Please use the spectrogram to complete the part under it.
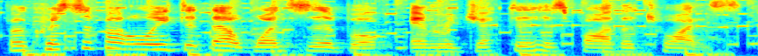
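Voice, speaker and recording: A woman's voice: lowish voice, expressive, brisk, music in the background. A young woman arguing her points in an informal book debate, reasoning through examples. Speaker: student debater.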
